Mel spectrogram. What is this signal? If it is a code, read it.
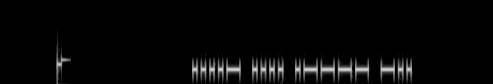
Morse code, heard as a keyed tone, about 28 wpm, 700 Hz. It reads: 4H1D
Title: Four Challenging Letter-Number Combinations 28wpm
